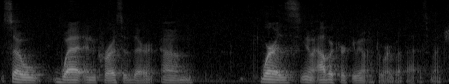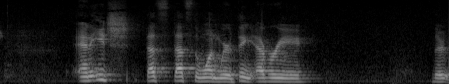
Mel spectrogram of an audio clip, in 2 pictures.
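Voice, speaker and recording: A man, an artist, answering audience questions in a casual, halting way, with many fillers and restarts. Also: fairly low pitch. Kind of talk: live Q&A at a talk. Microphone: handheld microphone. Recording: echoey room on a hand mic.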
